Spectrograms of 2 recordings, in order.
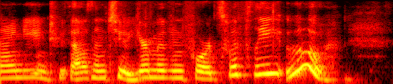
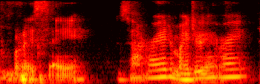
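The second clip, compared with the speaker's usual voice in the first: whispered, muttered self-question; whispered aside; 9 dB quieter than usual. Real, not acted. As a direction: whisper it to yourself in doubt. Unsure about the years.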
